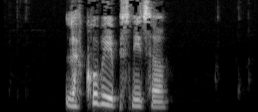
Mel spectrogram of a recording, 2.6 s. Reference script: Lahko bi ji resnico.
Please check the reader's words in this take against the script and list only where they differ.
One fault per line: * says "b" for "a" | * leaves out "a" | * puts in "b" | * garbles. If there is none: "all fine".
all fine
